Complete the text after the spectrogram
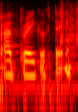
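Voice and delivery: ordinary delivery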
